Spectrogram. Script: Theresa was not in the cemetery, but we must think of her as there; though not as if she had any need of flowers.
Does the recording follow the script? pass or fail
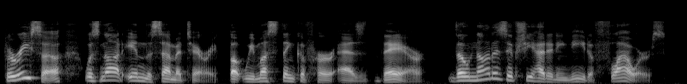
pass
